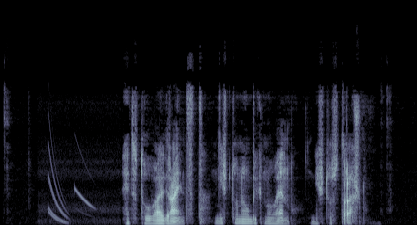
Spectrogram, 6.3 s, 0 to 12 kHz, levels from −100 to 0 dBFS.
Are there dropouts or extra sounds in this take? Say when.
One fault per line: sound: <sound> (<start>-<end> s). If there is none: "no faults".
sound: chirp (0.7-1.5 s)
